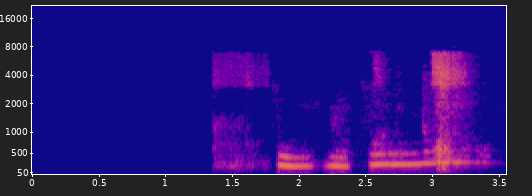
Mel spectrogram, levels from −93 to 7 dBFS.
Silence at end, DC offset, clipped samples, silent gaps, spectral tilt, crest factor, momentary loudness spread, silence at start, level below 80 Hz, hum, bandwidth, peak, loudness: 0.15 s; under 0.1%; under 0.1%; none; -3.5 dB/octave; 24 dB; 13 LU; 1.35 s; -78 dBFS; none; 7.4 kHz; -14 dBFS; -33 LUFS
